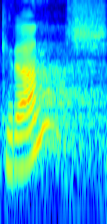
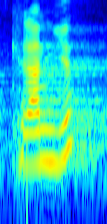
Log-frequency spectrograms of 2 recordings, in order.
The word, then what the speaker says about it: Kranj: We move on from Sweden to the central parts of Europe, to Granj. I hope I'm pronouncing this correctly. No. Kranje. 2 options, got the wrong one.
